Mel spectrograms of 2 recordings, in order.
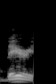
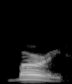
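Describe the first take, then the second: First: It is said in the speaker's own pronunciation. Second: It is said in a Virginian pronunciation. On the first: "I always buried it" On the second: "I reckon I'll say it her way"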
